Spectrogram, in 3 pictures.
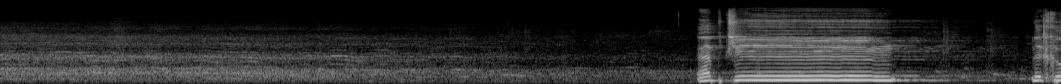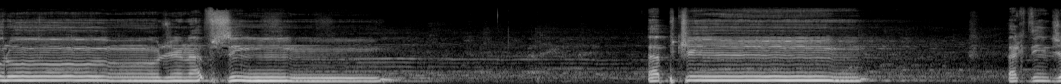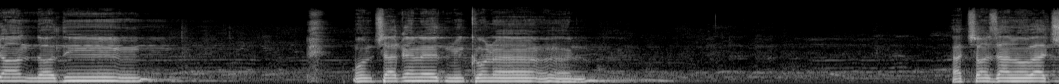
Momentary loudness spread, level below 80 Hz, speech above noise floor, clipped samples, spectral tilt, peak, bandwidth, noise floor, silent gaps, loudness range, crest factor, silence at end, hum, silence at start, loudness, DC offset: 24 LU; -62 dBFS; 29 dB; under 0.1%; -5.5 dB/octave; -4 dBFS; 15 kHz; -47 dBFS; none; 18 LU; 18 dB; 0 s; none; 0 s; -19 LUFS; under 0.1%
